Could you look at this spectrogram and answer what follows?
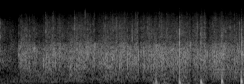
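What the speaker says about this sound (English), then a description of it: "Let's get some claps in the chat." A short burst of applause plays as a sound effect on a livestream, a steady clapping wash lasting a couple of seconds with a few sharper individual claps near the end.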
